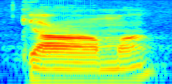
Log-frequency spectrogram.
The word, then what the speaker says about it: gamma: So it's alpha, beta, gamma. That's gamma. Gamma. Like a g sound, as in get.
